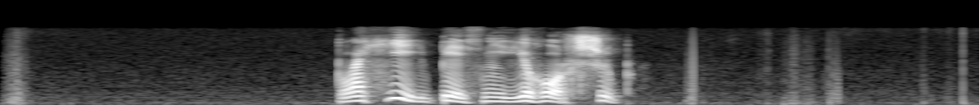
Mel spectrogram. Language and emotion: Russian, angry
